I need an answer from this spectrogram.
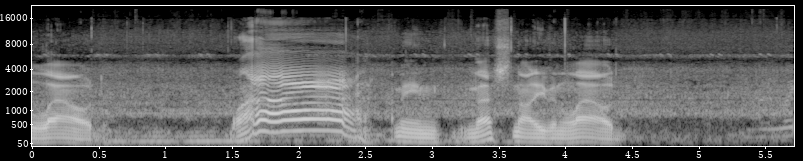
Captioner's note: braying like a goat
